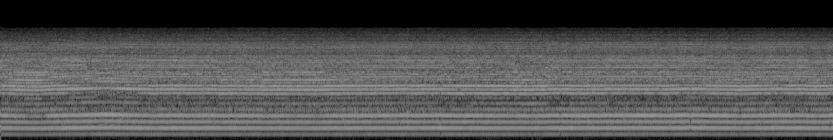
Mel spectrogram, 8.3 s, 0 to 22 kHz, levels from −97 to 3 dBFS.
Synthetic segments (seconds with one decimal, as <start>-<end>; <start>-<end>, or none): 4.4-5.6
